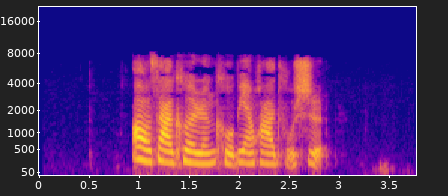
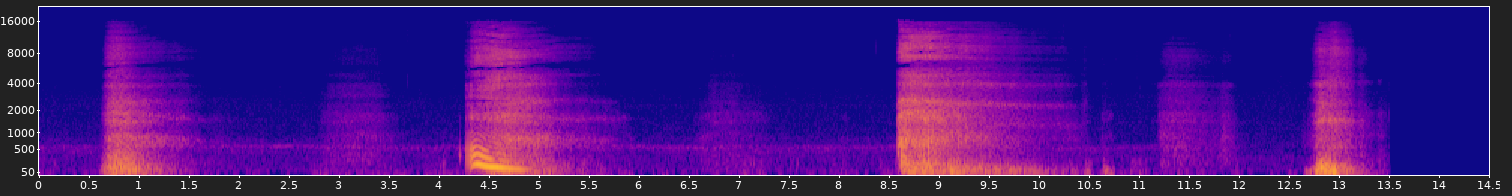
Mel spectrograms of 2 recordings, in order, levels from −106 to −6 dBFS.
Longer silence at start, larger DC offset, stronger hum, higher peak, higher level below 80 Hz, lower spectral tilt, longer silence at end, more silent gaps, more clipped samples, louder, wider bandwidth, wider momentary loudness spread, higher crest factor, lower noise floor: first, 0.95 s vs 0.65 s; neither; neither; first, -2 dBFS vs -20 dBFS; second, -66 dBFS vs -54 dBFS; second, -3.5 dB/octave vs -6 dB/octave; second, 0.95 s vs 1.35 s; neither; neither; first, -19 LUFS vs -36 LUFS; second, 8.2 kHz vs 15.5 kHz; second, 9 LU vs 25 LU; about the same, 20 dB vs 22 dB; second, -72 dBFS vs -84 dBFS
